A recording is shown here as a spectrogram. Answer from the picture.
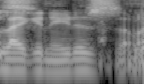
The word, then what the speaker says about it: Lagunitas: I feel, and also I think I'm saying their name wrong, because I'm saying it like Lagunitas, which would be, isn't it Lagunitas? – Lagunitas. – Lagunitas. Lagunitas. Like that, yeah. Yep.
